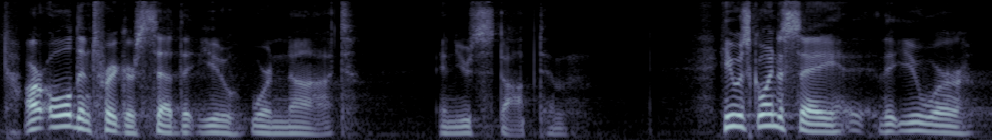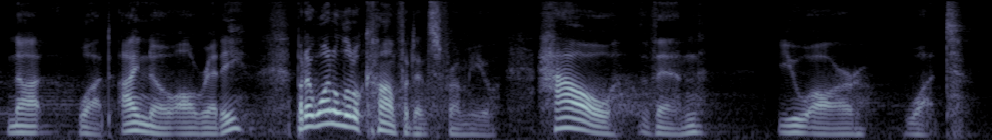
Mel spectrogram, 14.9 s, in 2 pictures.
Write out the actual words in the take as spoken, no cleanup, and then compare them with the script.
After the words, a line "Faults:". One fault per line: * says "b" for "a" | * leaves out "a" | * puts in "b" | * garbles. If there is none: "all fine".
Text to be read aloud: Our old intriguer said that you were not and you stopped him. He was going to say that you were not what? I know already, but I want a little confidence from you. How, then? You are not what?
Our old intriguer said that you were not and you stopped him. He was going to say that you were not what? I know already, but I want a little confidence from you. How, then? You are what?
Faults:
* leaves out "not"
